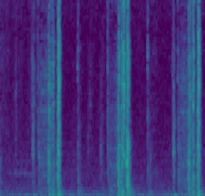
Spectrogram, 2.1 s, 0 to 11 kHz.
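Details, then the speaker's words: Mini Cooper D (R56) after repair of a no-ignition, no-crank, no-start fault; windows and other electrics now work. Central locking cycles with three short, sharp thunks about two-thirds of a second apart, no buzzing or hesitation: normal locking and unlocking. "so everything works fine uh what else it locks and unlocks okay"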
